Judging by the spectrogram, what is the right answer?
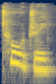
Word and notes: tawdry: British English

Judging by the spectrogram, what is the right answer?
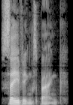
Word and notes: savings bank: British English

